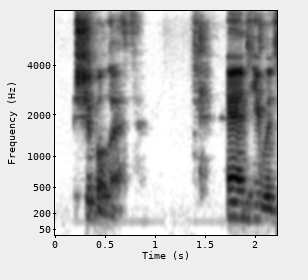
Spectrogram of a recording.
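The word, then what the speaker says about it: Shibboleth: If he said, "No, then they would say to him, then say Shibth." And he would say Shibth. Oh, he would say Cibolith for he could not pronounce it right.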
